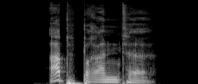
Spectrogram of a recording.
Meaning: first/third-person singular dependent preterite of abbrennen
- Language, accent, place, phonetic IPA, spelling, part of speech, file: German, Germany, Berlin, [ˈapˌbʁantə], abbrannte, verb, De-abbrannte.ogg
